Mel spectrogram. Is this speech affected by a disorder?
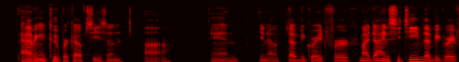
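No.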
